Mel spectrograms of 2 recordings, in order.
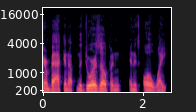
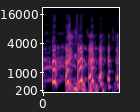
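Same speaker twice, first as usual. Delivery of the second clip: a big high laugh; high real laugh. Real, not acted. Laughing at his friend's joke about the card, high real laugh.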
